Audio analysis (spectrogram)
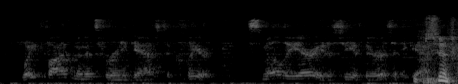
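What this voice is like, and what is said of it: Canadian accent. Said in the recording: “He sounds like he's in fucking Australia ... what accent is that? ... Canadian ... That's the stupidest fucking accent”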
